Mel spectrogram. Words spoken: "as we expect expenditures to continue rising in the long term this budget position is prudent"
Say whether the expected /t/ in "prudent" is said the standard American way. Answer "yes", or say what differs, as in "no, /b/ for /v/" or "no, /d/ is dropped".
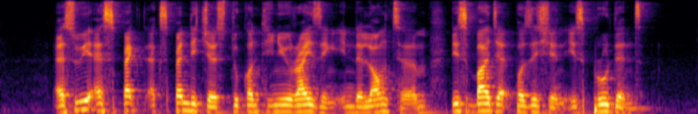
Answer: yes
